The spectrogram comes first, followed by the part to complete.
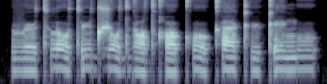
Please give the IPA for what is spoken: β ø˩ tʰ l o˧˩˧ tʼ y˧ d ʒ o˧˩˧ d ɡ ɑ˩ d qʰ o˩ kʰ o˧˩˧ kʰ æ˧ kʰ y˩ kʼ e˧ ŋ u˧

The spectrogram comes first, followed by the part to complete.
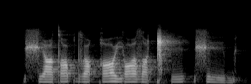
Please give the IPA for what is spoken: ʃ i tˤ o p d l o q ɔ j ɔ ɪ̯ zˤ i ǁʰ i | ʃ i b

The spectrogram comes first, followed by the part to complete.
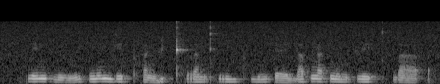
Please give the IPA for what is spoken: p l e˥˩ n p l ɯː˨˩ ŋ e˥˩ k̚ m o˥˩ m j e˥˩ ʔ pʰ a˨˩ ŋ b i˦˥ t̚ kʰ r a˧ n kʰ r iː˧ pʰ iː˦˥ m ʔ ɛː˨˩ j a˦˥ p̚ ŋ a˦˥ k̚ m o˧ m k l e˦˥ ʔ kʰ w a˨˩ ʔ

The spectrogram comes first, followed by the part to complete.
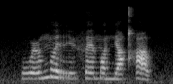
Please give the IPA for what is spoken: w ə˞ ŋʷ ɛ r y f ɛ m ɔ nʲ ɔ qʰ ɤ

